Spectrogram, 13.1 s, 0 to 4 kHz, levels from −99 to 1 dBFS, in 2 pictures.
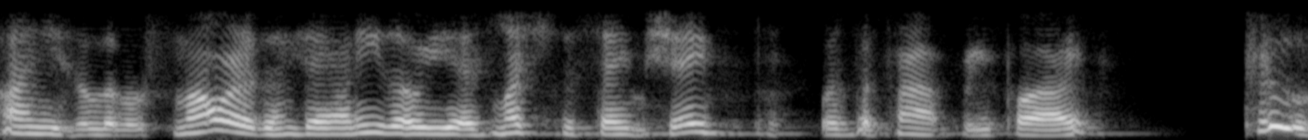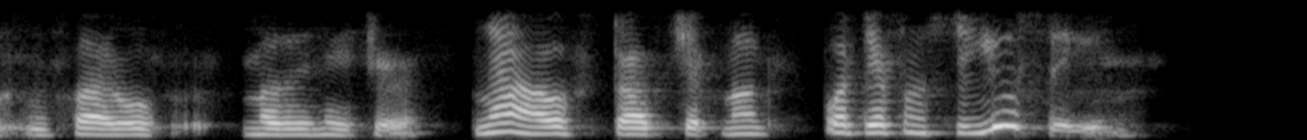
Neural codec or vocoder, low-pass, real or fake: autoencoder, 48 kHz, 32 numbers a frame, DAC-VAE, trained on Japanese speech; 3.6 kHz; fake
